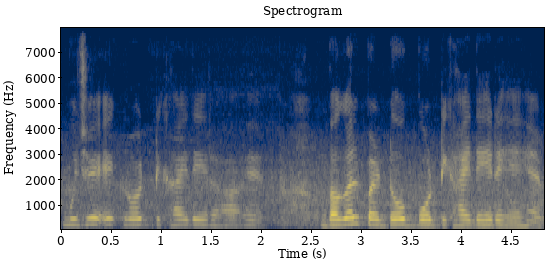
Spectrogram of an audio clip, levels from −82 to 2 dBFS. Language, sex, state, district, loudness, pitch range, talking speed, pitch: Hindi, female, Arunachal Pradesh, Lower Dibang Valley, -20 LUFS, 200-225 Hz, 185 wpm, 215 Hz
